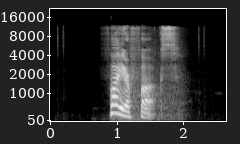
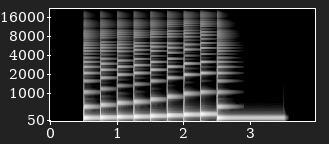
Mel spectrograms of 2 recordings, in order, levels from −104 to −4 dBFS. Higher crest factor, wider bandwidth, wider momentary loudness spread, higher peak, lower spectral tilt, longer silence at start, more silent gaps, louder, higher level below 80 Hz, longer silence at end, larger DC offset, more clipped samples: about the same, 20 dB vs 16 dB; second, 12 kHz vs 18 kHz; about the same, 11 LU vs 13 LU; about the same, -4 dBFS vs -2 dBFS; second, -3 dB/octave vs -7 dB/octave; first, 0.9 s vs 0.5 s; neither; about the same, -19 LUFS vs -18 LUFS; second, -74 dBFS vs -42 dBFS; first, 0.75 s vs 0.45 s; neither; neither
